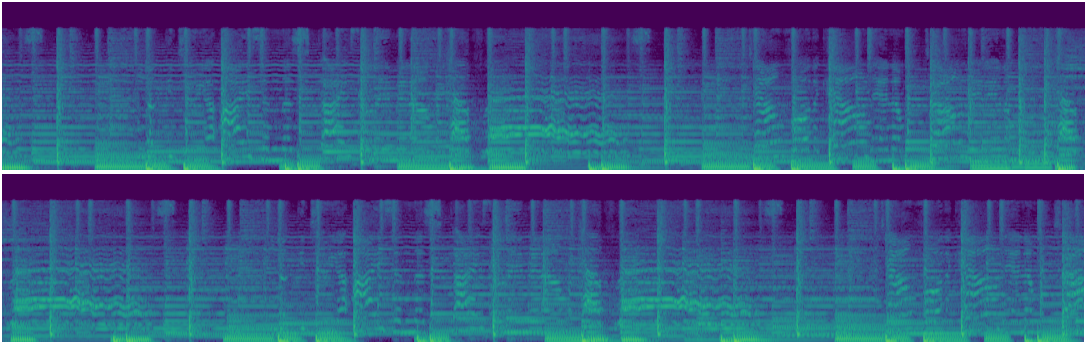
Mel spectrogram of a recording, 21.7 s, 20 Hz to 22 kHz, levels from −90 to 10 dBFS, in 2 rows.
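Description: No technical faults can be heard anywhere in the clip.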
